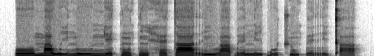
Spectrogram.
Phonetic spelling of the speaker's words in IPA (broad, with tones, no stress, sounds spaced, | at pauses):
oː˦ m a˦ w i˨ n uː˦ ɲ e˦ t ũ˦ t ĩ˦ h ɛ˨ t aː˦ r ĩ˨ β a˨ ɓ ɪ˨˦ n i˦ ɓ u˦ t͡ʃ ũ˨ k͡p ɪ˨ r i˨ kʼ a˨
